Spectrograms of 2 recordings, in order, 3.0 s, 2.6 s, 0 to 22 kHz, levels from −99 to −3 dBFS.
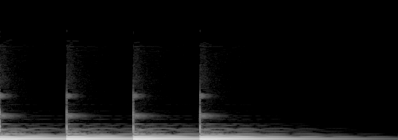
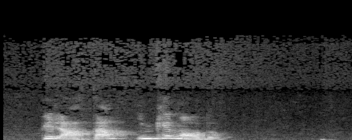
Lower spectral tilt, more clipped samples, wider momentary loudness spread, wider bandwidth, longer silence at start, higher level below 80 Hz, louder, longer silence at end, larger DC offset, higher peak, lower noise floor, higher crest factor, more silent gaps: first, -11.5 dB/octave vs -7.5 dB/octave; neither; first, 12 LU vs 6 LU; second, 4.3 kHz vs 5.6 kHz; second, 0 s vs 0.35 s; first, -48 dBFS vs -58 dBFS; second, -19 LUFS vs -14 LUFS; second, 0.55 s vs 1 s; neither; second, -6 dBFS vs -2 dBFS; second, -52 dBFS vs -59 dBFS; about the same, 12 dB vs 16 dB; neither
